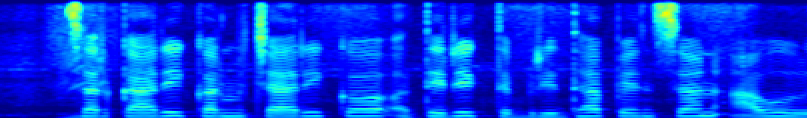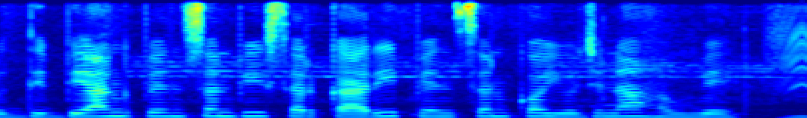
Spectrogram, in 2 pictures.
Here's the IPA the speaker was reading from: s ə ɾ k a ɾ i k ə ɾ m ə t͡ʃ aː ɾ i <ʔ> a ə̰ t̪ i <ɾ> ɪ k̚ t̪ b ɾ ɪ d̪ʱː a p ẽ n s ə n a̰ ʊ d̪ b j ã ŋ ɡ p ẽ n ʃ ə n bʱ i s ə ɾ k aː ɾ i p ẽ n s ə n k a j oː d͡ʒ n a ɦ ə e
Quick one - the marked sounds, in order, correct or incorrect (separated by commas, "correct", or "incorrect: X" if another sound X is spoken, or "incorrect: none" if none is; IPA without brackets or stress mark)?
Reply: incorrect: k, correct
